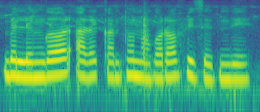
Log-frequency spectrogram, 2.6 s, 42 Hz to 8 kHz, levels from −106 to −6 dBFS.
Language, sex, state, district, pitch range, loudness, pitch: Chakma, female, Tripura, Unakoti, 205-230 Hz, -15 LUFS, 220 Hz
